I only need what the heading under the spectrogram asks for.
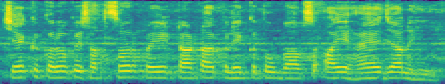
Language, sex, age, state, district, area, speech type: Punjabi, male, 45-60, Punjab, Mansa, rural, read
